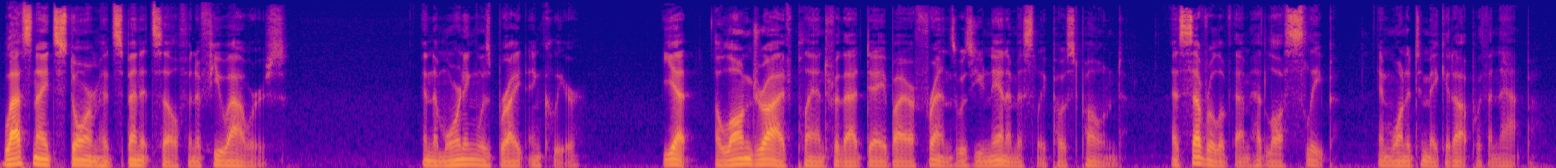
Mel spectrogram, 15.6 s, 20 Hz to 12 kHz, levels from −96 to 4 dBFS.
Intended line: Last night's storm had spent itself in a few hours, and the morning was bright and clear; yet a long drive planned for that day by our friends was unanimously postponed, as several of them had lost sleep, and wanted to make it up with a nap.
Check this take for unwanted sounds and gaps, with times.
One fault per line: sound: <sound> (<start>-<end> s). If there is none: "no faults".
no faults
